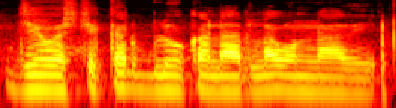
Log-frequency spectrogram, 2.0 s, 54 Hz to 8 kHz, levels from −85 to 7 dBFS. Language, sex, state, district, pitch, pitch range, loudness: Telugu, male, Telangana, Mahabubabad, 125 Hz, 120-125 Hz, -15 LUFS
